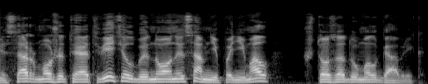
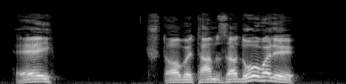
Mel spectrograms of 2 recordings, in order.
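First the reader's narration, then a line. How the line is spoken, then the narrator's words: Shout. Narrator (Russian): Номенклатор крикнул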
